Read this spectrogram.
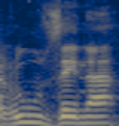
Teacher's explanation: con l'accento tonico sulla u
